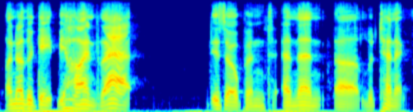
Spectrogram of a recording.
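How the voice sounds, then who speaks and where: Guy running a tabletop game, lots of uhs, lowish voice, dull dry audio. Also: fairly bright tone, no room sound. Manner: halting, many fillers. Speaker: game master.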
